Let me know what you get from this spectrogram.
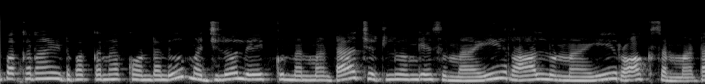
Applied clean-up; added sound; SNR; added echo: none; none; none; none.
